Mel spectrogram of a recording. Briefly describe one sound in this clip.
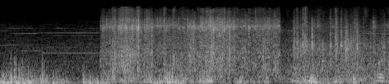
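Rain patters on a roof window.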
